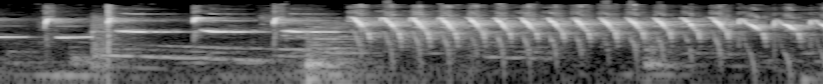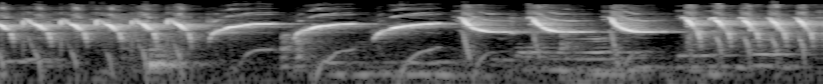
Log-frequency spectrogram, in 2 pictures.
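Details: Canary in rolling song: clicks and short whistles lead into a fast run of repeated high notes, then slow, looping rising whistles and a final quick run.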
